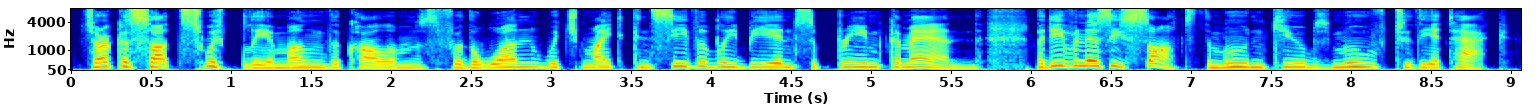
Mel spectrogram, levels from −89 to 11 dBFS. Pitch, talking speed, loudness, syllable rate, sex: 175 Hz, 185 wpm, -19 LUFS, 5.0 syllables/s, male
